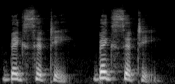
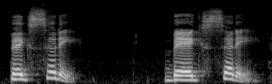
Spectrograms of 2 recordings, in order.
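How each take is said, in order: First: "big city" with a fully sounded T in "city"; no flap, a crisp t in "city"; true T. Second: "big city" with the t as a quick d; American fast D. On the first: Teacher showing what Americans don't say, true T in "city". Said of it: "we don't say". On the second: Teacher modelling the phrase "big city" for learners, fast D. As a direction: flap the t in "city", American style. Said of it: "in the American accent". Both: Shown as a demonstration.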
